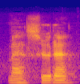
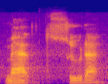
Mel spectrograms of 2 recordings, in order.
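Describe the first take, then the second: First: The name has no 't' sound before 's'. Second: The name has a 't' sound before 's'. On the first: The speaker calls it wrong. "I said it wrong" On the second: The speaker calls it right. "I was putting the S before the T"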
